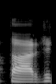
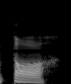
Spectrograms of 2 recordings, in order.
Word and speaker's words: Tag: Aqui trata-se de uma fusão de gut com tor, dia, mas a vogal A de tor passou a ser pronunciada curta, ficando assim tar e não tor.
